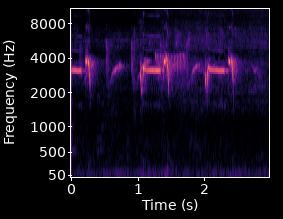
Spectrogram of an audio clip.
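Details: Eager prinia song used to lure birds: quick high whistles with buzzy flicks, about one a second, with softer twittering notes between them.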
